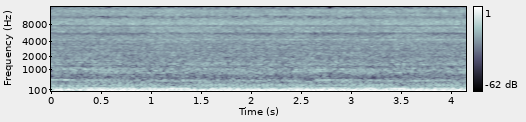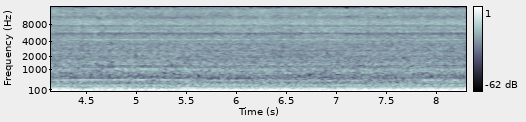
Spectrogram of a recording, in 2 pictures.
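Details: Car with a rewired aftermarket EFI, first start in months, tune not yet dialed in, new tune sent but failed CRC check and caused a stutter: low idle that sags and recovers unevenly; rough idle from untuned injection.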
